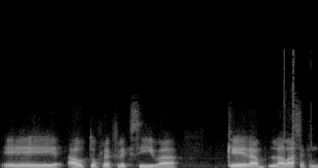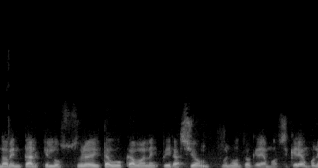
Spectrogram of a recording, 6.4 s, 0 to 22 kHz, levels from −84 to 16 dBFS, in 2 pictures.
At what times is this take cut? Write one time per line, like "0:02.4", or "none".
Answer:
0:05.4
